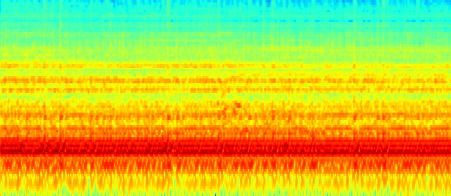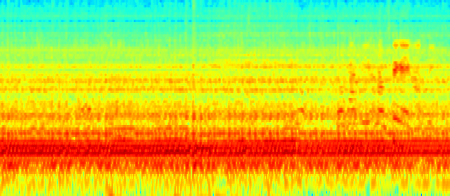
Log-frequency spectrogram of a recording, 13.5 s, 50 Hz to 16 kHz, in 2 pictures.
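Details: Yamaha RX King two-stroke with 125Z head, after engine rebuild with new connecting rod and cylinder block for very rough sound, magneto rub ground away; steady even idle with constant buzz, no knocks or rattles, healthy.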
